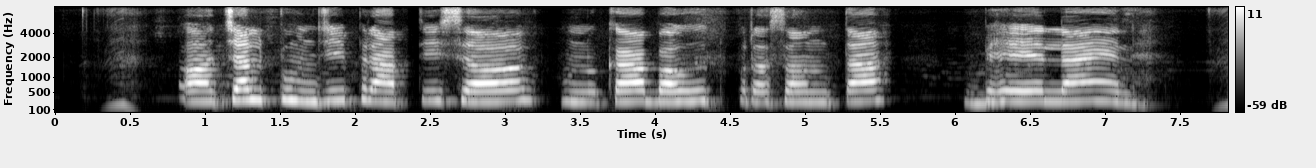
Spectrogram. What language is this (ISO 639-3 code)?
mai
